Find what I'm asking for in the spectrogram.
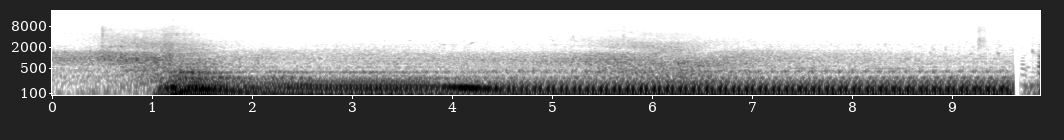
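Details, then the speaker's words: Dodge Dakota 4.7 V8 started with the broken exhaust removed, running open with just pipe: catches after a second and settles into a deep, loud, uneven burble; owner says it doesn't sound bad but runs too rich without exhaust. "I really doesn't sound that bad considering its a 4.7 v8 with nothing but pipe on it I like it"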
